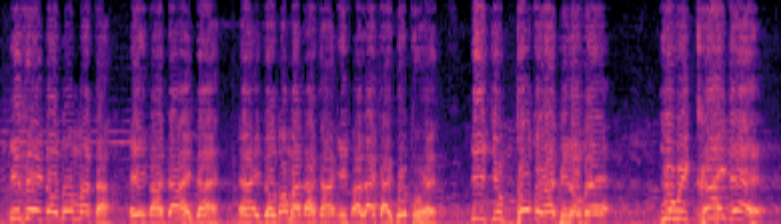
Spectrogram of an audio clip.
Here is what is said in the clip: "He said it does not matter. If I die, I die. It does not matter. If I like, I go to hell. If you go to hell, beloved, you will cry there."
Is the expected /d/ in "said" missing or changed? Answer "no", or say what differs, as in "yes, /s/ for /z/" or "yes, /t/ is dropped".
yes, /d/ is dropped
